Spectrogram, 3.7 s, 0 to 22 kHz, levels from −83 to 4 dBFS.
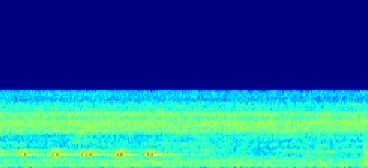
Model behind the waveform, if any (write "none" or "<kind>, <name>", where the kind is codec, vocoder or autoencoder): none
